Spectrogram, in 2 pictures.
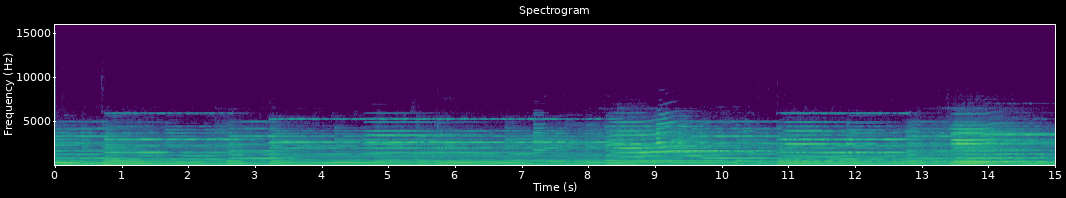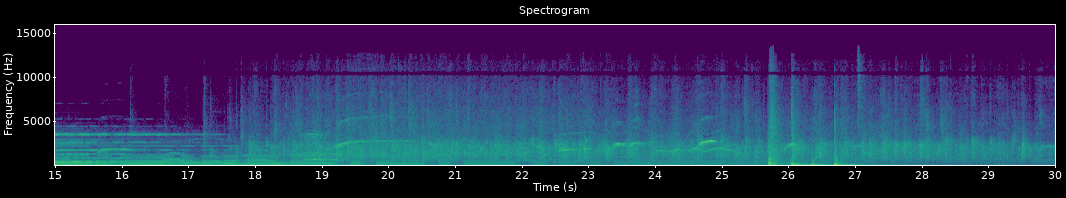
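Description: A live band's closing chords: sustained organ-like keyboard chords over bass, slowly fading. About 18 seconds in, the audience applauds, cheers and whistles, with a few low thumps near the end.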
